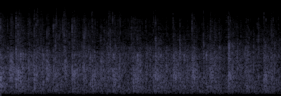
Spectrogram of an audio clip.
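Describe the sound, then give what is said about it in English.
A crowd gives a sustained round of applause to honor a woman, many hands clapping in a dense, steady patter that holds at an even level for several seconds without anyone speaking. “So if y'all can do me a favor and just give her a round of applause and honor her real quick.”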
